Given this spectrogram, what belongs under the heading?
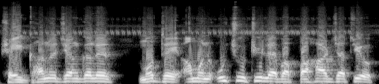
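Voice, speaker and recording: An actor playing a cautious expedition member who explains dangers in an audio adventure story. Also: male voice, medium pitch, moderate pace, darkish tone, natural voice. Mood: cautious, explanatory. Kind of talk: dramatised audio story dialogue.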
